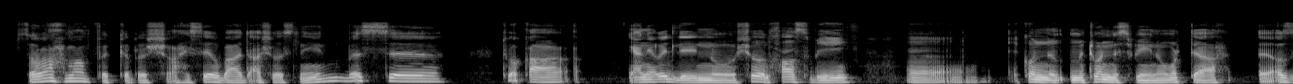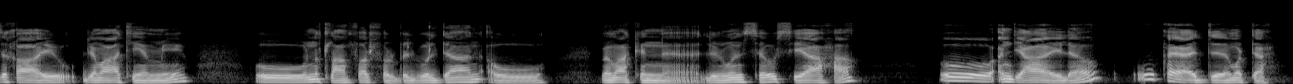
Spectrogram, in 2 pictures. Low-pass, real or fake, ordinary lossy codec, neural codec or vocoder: 7.2 kHz; real; none; none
